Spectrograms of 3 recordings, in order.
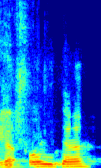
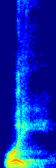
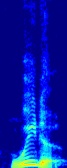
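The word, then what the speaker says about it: Ouidah: Yeah, the Ouida. That would be how you pronounce it without the WH. It would be it would be pronounced Ouida because it's French.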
